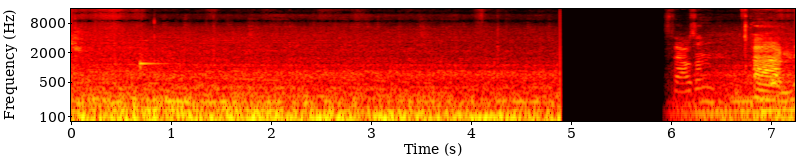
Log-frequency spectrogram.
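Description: A Lamborghini engine idles while warming up, a steady low rumble close by, cutting out for about a second before the drone returns.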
